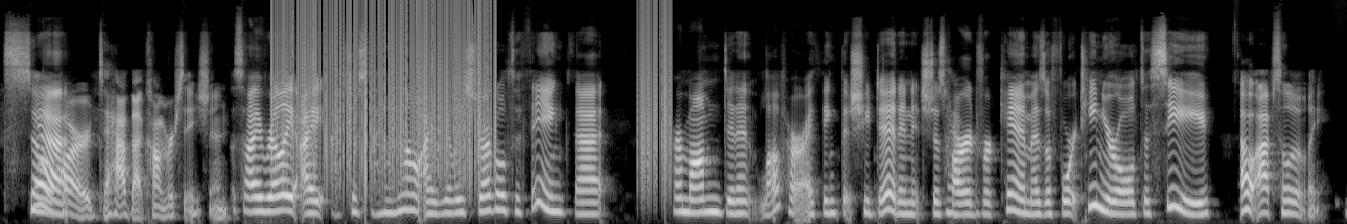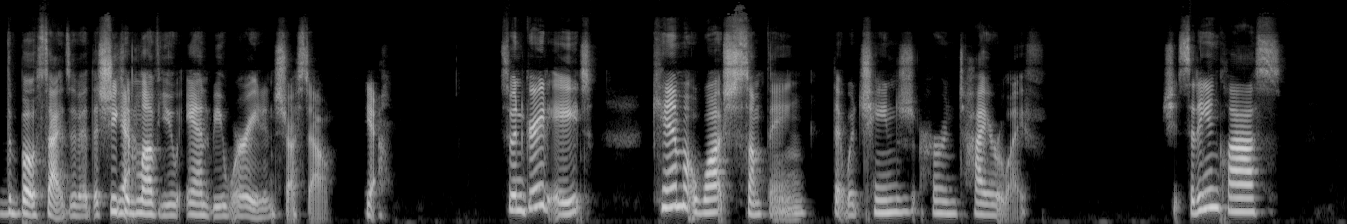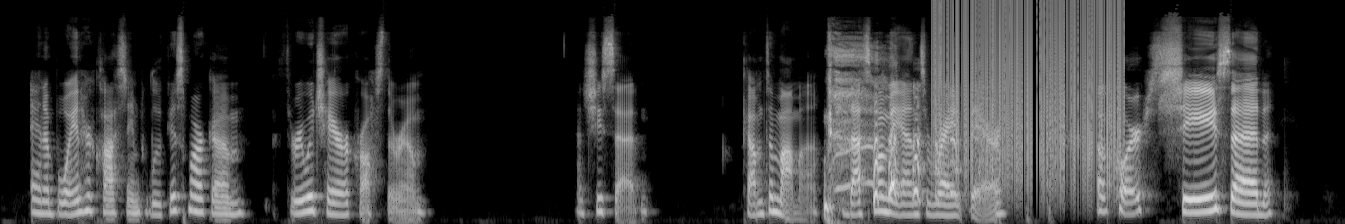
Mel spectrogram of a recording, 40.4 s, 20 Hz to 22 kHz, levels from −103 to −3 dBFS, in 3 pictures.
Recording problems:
crackling; loud; from 2.5 to 5 s, at 6.5 s and from 36 to 38 s; 4 dB below the speech

